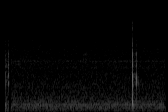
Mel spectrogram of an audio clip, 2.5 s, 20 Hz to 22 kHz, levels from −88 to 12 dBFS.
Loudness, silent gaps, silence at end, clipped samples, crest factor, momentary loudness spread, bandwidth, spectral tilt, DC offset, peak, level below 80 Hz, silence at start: -60 LUFS; none; 0 s; under 0.1%; 36 dB; 13 LU; 11 kHz; -4 dB/octave; under 0.1%; -26 dBFS; -86 dBFS; 0.05 s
